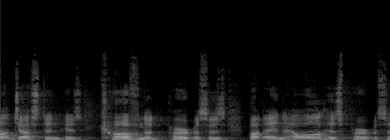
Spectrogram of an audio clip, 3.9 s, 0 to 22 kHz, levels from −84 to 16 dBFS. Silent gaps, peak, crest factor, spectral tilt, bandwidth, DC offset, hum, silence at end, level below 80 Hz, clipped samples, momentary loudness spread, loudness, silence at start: none; -16 dBFS; 20 dB; -4.5 dB/octave; 14 kHz; under 0.1%; none; 0 s; -78 dBFS; under 0.1%; 8 LU; -36 LUFS; 0 s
